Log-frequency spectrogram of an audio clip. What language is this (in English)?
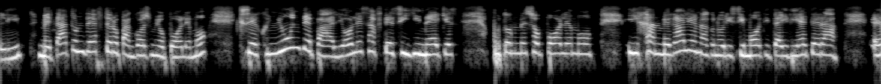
Greek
